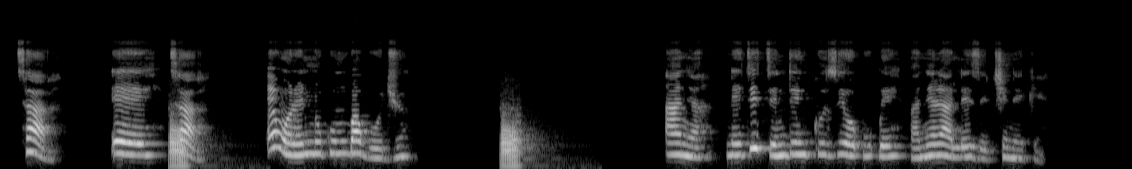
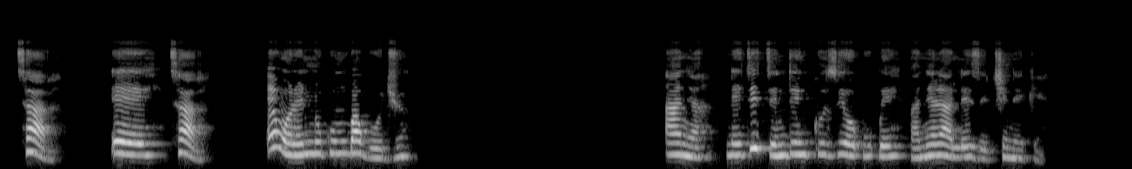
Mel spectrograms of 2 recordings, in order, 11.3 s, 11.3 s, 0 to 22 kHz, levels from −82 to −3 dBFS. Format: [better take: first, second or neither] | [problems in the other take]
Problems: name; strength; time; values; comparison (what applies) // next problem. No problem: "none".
second | background sound (Brass instrument); 2 dB below the speech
